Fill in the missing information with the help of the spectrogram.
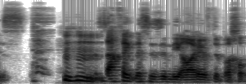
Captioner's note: laughing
